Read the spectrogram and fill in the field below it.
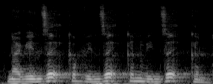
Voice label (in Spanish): "respetar", Mixe, hombre; Sociales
